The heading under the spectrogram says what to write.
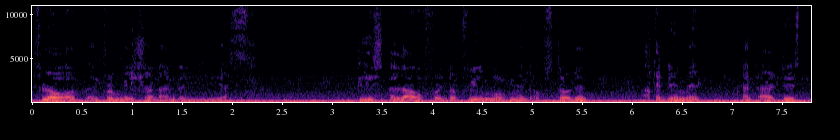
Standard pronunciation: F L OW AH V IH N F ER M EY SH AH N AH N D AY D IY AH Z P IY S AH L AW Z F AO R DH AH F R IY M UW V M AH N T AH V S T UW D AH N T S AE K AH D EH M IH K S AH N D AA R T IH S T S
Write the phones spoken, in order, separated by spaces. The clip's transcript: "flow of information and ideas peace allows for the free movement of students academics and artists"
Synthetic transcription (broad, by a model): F L OW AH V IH N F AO M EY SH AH N AH N D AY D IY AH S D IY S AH L AW F AO R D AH F R IY M UW V M AH N T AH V S T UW D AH N T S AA K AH D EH M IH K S AH N D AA R T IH S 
